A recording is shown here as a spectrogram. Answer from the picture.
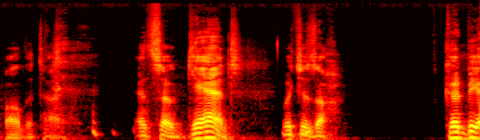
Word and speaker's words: Gant: your last name name since it's Gant g a n t that is a nice name know how to spell it you know how to spell it no in case you needed to know how to spell it I do want to know how to spell it now people often think it's Grand isn't it's interesting how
